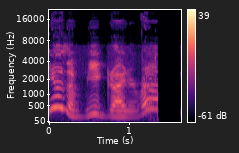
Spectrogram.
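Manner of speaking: mock upbeat, pleased, cheerful delivery. Imitating how another speaker described his dodgeball coach: imitating Noah's happy tone. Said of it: "the tone of his voice is just like".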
